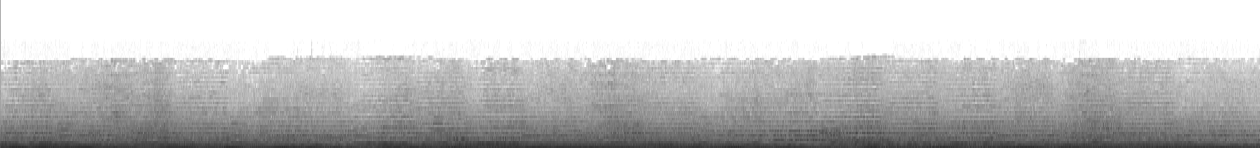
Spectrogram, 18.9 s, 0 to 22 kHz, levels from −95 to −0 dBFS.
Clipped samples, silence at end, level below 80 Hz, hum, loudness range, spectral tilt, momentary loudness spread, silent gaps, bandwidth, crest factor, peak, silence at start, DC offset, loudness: under 0.1%; 0 s; -34 dBFS; none; 1 LU; -7 dB/octave; 3 LU; none; 13 kHz; 14 dB; -8 dBFS; 0 s; under 0.1%; -22 LUFS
